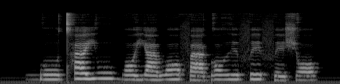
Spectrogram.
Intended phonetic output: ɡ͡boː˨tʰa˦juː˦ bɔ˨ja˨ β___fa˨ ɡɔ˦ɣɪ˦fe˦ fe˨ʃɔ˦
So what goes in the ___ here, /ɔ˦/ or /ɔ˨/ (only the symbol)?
ɔ˦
